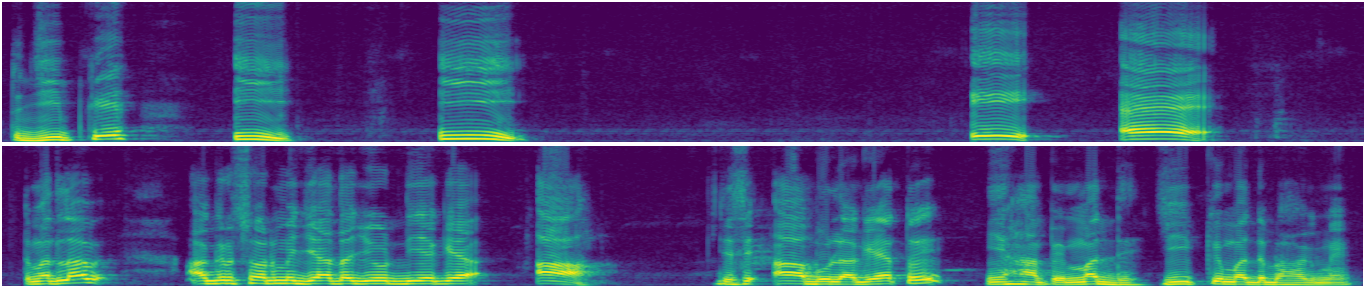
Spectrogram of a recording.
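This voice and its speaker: A man's voice: on the high side, darkish tone, no echo, studio quality. Male teacher quizzing his class. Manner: asks the class questions and answers them himself; repeats points slowly and sounds out vowels. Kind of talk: grammar lesson.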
